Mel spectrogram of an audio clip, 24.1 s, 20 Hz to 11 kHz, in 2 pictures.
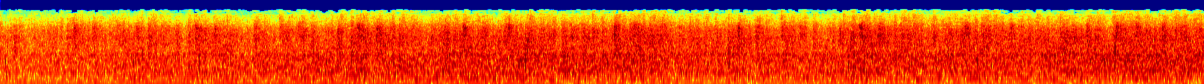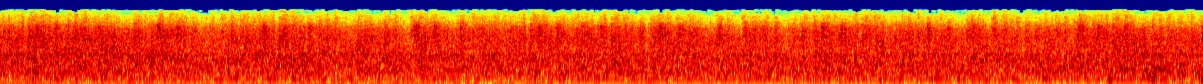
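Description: A train carrying prisoners in 1912, from Washington State Penitentiary to the Leavenworth penitentiary in Kansas, rendered as a drama effect: a dense, steady rolling rumble and roar that holds evenly throughout with no voices.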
